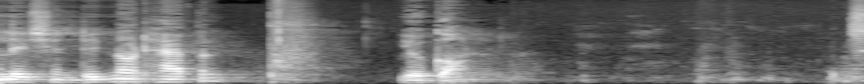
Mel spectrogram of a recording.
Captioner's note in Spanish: sonido con los dedos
